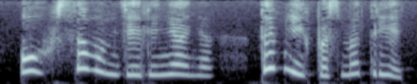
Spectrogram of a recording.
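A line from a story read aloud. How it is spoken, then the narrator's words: Impatient exclamation. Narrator (Russian): с нетерпением воскликнула Элси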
